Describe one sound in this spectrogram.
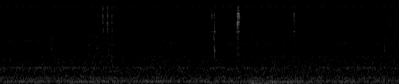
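A small toy car clicks softly as it is turned in the hand.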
